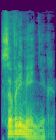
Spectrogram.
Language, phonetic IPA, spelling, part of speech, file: Russian, [səvrʲɪˈmʲenʲːɪk], современник, noun, Ru-современник.ogg
- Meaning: contemporary (someone living (or something existing) at the same time)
